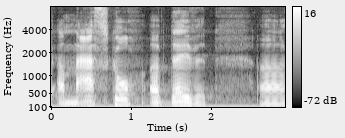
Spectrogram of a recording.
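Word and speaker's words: Maschil: bibles may say a maskal of david uh some of them are are spelled m-a-s-k-i-l and some of your translations may spell it m-a-s-c-h-i-l but it's a maskal this is one of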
